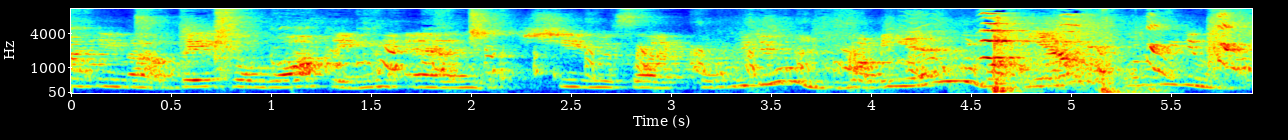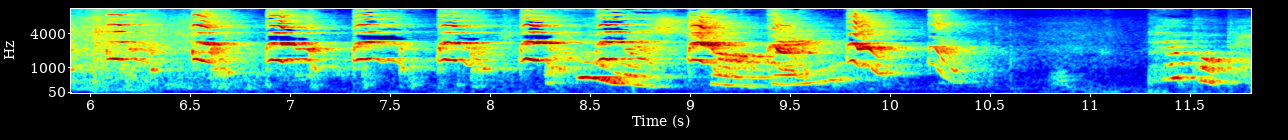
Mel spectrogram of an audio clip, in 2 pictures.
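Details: Newborn Labrador Retriever puppies, a litter of seven born May 24, 2021, with their mother Belle on a puppy cam, June 4: wavering, squeaky whines that rise and fall, overlapping and continuous, with short high squeaks toward the end.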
